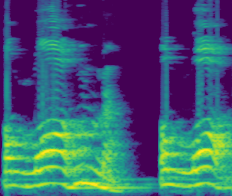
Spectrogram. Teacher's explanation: এই লামটা মোটা হবে মিমটা গুন্না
